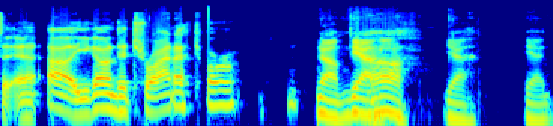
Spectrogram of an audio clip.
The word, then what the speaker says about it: Tirana: the Strange New World season finale, somewhere in Tirana. You said it right. Yep. Good for you. I had a drama teacher back in high school that and she said, if I hear any of you pronounce Tirana, you're out of this class.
